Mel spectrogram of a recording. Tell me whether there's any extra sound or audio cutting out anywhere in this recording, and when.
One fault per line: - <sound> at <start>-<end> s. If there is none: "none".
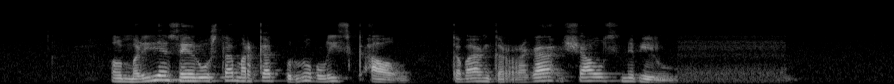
none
